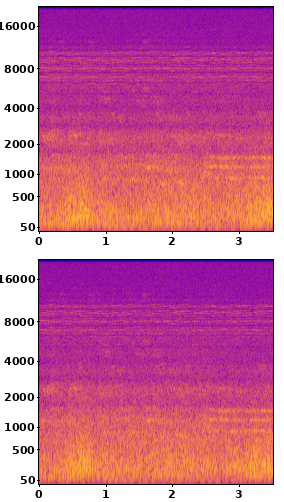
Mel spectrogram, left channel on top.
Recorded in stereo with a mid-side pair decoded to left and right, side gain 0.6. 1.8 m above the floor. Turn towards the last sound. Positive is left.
turn(degrees=10)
